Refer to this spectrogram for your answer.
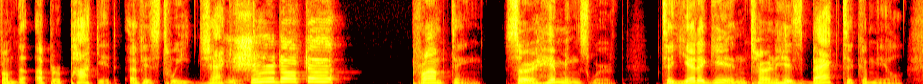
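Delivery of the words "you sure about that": muffled, very high-pitched sarcastic jab. A voice from Sir Hemmingsworth's jacket pocket answering him, muffled, sarcastic voice. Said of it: "With a muffled voice sarcastically asking".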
